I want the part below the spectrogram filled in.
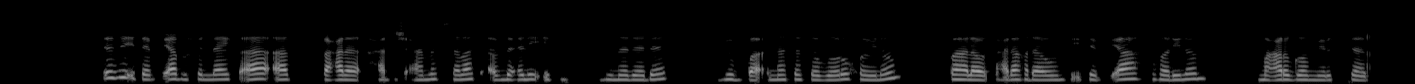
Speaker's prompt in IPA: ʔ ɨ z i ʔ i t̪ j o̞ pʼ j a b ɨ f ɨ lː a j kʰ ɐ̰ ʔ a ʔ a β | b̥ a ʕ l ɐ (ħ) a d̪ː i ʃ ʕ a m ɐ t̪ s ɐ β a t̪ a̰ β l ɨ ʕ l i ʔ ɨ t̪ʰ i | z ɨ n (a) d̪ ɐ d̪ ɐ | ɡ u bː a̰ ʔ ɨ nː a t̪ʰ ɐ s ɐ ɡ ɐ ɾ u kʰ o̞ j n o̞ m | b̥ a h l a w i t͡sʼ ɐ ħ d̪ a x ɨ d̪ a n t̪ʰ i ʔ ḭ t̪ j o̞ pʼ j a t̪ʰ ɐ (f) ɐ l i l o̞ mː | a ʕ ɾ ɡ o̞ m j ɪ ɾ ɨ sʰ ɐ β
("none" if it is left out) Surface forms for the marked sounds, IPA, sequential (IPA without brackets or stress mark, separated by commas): ħ, ɐ, x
